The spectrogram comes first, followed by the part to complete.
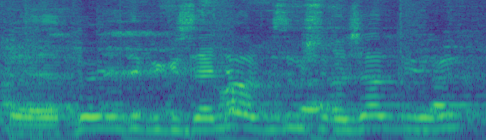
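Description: Eager restaurant owner, echoey busy room. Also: male voice, sits high, expressive, very fast, a crowd in the background. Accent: Istanbul Turkish. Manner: earnest, enthusiastic, hesitant fillers. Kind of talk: promotional interview.

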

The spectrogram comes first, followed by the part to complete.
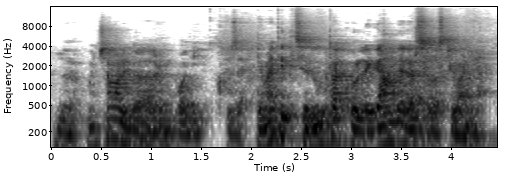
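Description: A man working as a chiropractor, giving a patient brief, reassuring instructions in a creaky voice. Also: on the low side, expressive, quick pace, fairly bright tone. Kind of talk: giving short hands-on instructions to a patient during an exam. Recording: echoey room, distant mic, background noise.

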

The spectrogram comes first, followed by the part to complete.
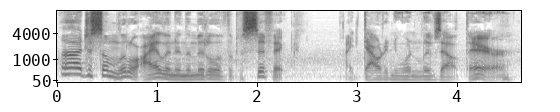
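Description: An actor playing a hesitant, naive, easily swayed cop sidekick in a comedy audio drama. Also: male voice, lowish voice, very animated, fairly quick, slight background noise. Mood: carefree.

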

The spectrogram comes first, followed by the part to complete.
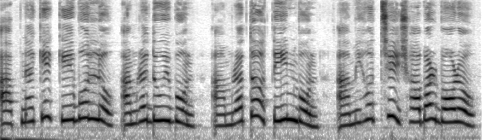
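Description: Woman acting meek cartoon farm daughter, high pitch, earnest and plaintive, very dry sound. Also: animated, slow pace, mellow, no room sound. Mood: polite. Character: gentle, sad, dutiful eldest daughter of a farmer. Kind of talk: Bengali cartoon dubbing.

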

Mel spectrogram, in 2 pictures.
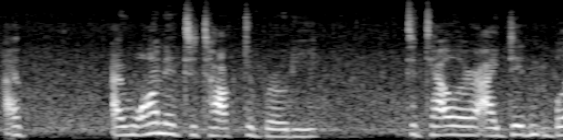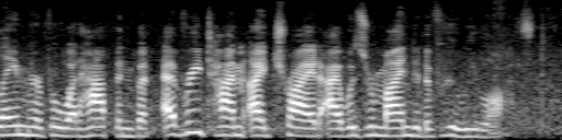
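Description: Guilt-ridden teen girl survivor adult actress for a game drama; naturalistic, halting and dry, mid-pitched, over clear outdoor noise. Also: steady tone, bright, forceful tone, close to an everyday voice, poor audio. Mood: guilty, regretful.

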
